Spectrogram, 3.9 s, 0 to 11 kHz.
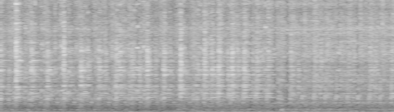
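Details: Volvo bought at auction, about 200K, running cold with a check engine light on: uneven, lumpy idle with irregular stumbles about once a second and a light rattle; owner expects it to improve as it warms; cause unconfirmed.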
